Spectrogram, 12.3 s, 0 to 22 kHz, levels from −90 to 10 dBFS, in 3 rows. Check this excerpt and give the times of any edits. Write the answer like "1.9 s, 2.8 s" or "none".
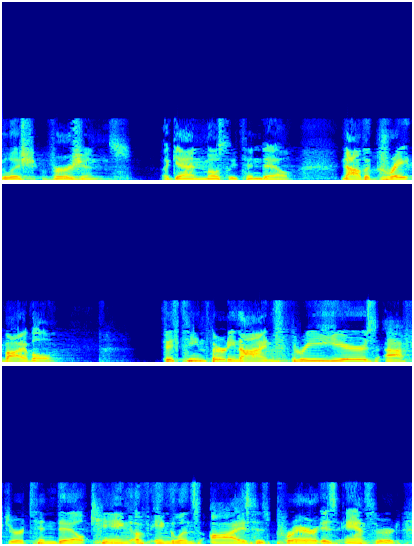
9.1 s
